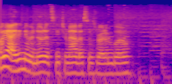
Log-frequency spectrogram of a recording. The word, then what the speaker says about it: Eternatus: Oh, yeah, I didn't even notice Eternatus is red and blue. Eternatus. I don't know why you say Eternatus. It like... I don't know why you say it like Eternatus.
